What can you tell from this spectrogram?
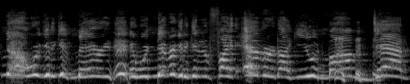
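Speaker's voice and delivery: high, loud, mock-crying kid rant; six-year-old tantrum. Teenage character arguing about marriage, hammed-up childish tantrum. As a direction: imitate a child wailing in protest. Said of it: "him having a temper tantrum as a six-year-old".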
